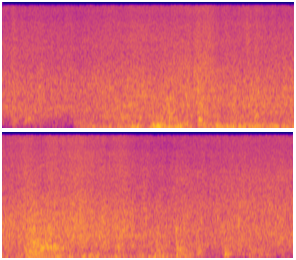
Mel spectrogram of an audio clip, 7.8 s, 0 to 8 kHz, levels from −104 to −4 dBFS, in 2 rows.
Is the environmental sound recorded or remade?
recorded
